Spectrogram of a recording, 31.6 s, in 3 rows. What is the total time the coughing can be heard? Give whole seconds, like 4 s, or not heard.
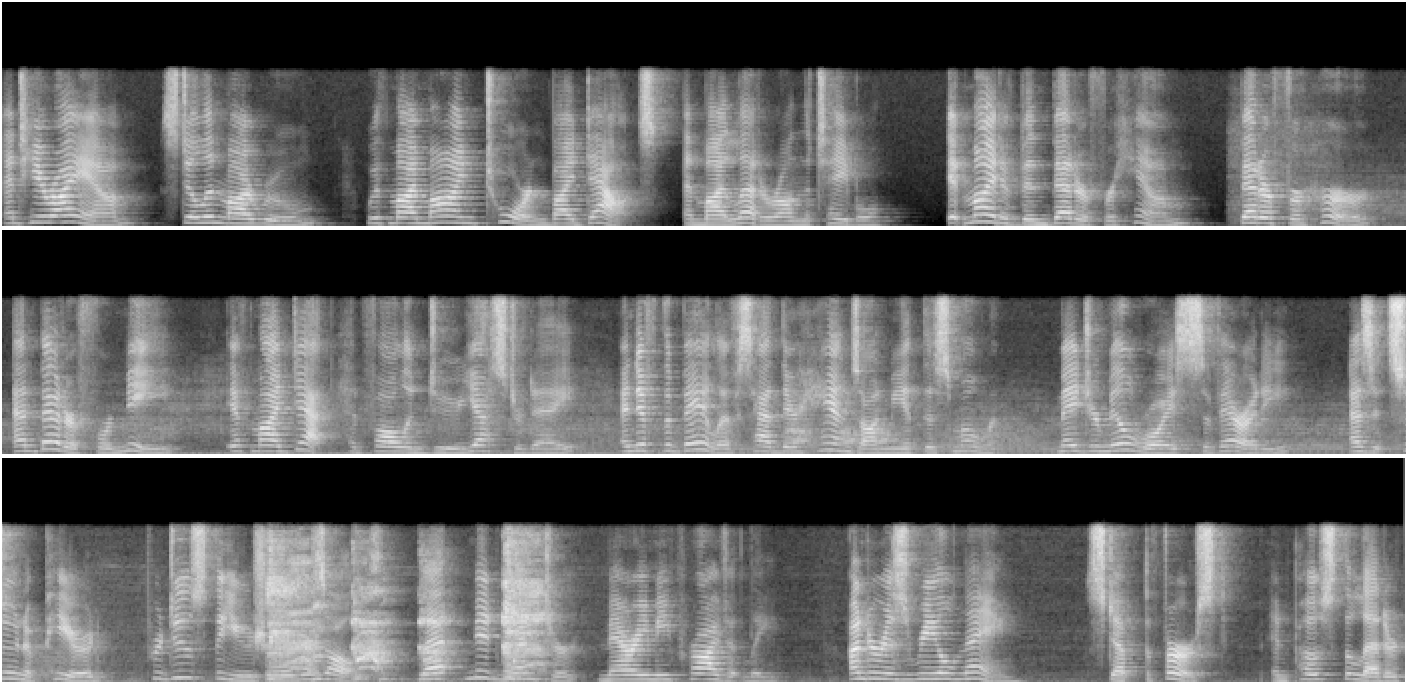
2 s.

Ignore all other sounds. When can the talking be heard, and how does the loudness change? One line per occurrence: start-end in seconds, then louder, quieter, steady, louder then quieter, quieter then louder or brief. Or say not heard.
0.0-31.5 steady.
